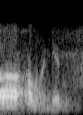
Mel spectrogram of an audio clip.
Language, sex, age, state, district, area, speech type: Assamese, male, 30-45, Assam, Nagaon, rural, conversation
